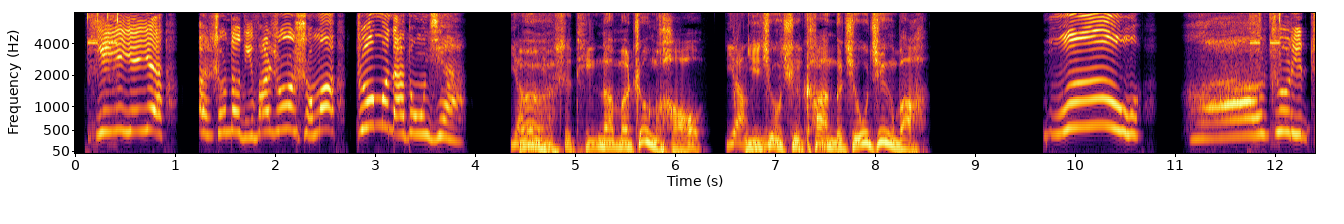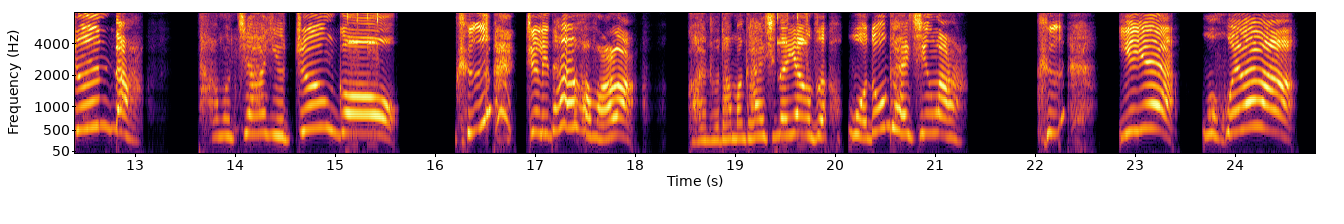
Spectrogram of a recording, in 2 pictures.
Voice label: 男 女 卡通角色人物 爷爷和小孙子; 纪实记录

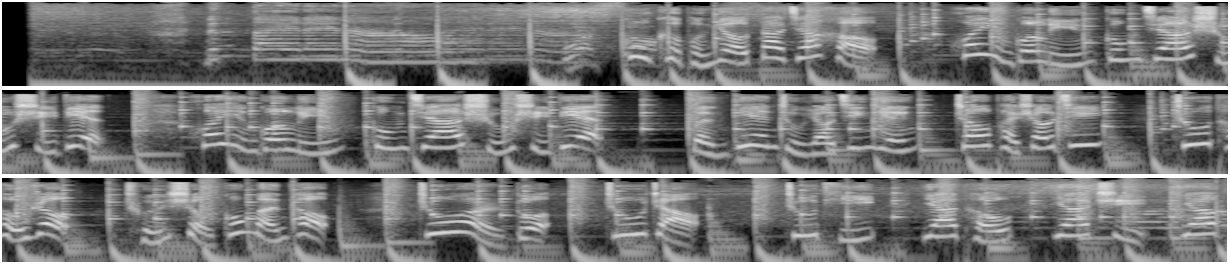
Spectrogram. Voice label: 甜美女 熟食卤味店宣传介绍; 激情力度

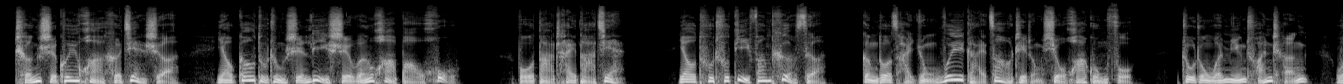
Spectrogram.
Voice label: 男 城市更新汇报片 磁性厚重, 高端质感 高端大气; 西安城市

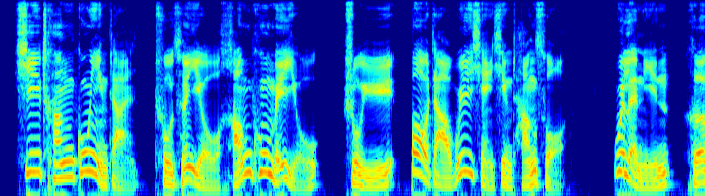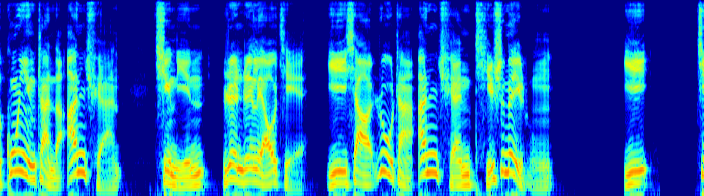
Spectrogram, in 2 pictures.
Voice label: 男 通告 危险通告; 西昌站危险通告; 成熟稳重 自然诉说

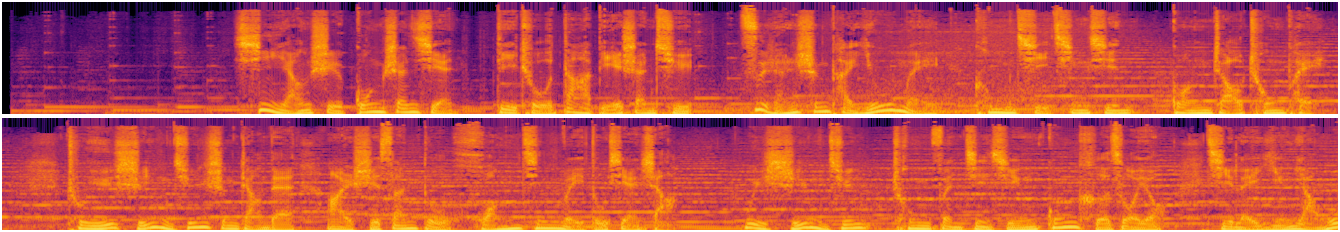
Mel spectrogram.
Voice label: 男-舌尖风格 香菇, 浑厚大气 舌尖感

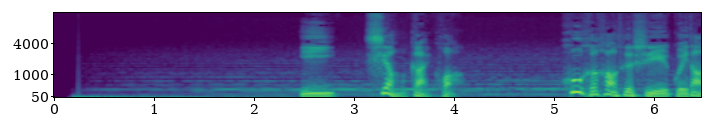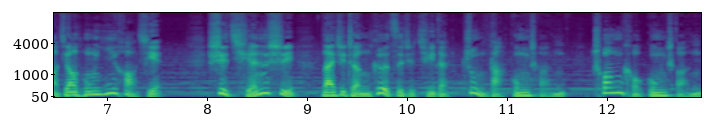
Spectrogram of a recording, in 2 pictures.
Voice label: 男 项目汇报; 呼和浩特市轨道交通一号线; 男B15-稳重磁性

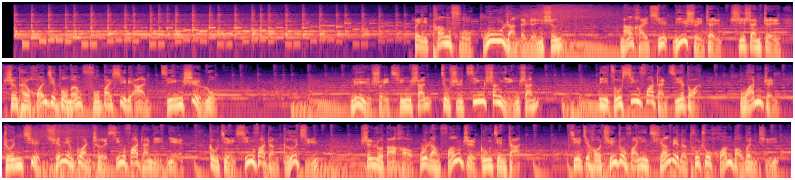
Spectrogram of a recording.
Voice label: 男, 警示片, 大气沉稳; 硬朗力度 大气浑厚; 被贪腐污染的人生

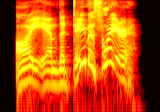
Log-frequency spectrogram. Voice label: 男 英文配音角色; 中英双语 科技感; 手游; 手游英魂之刃 八岐大蛇

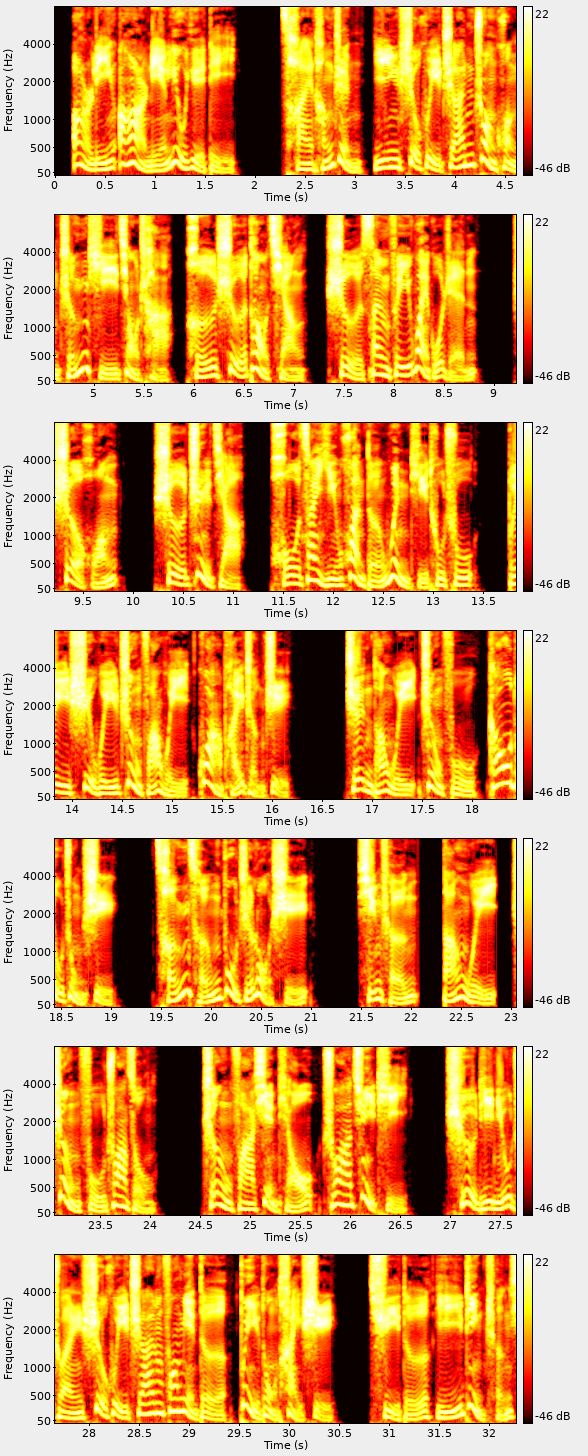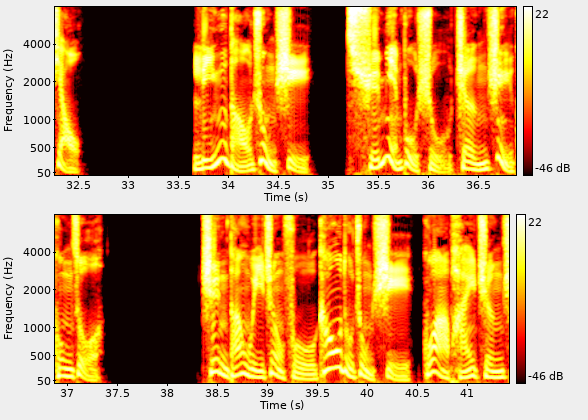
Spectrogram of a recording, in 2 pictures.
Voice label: 男 总结汇报 正气严肃; 社会治安重点治理地区整治; 正气明亮

